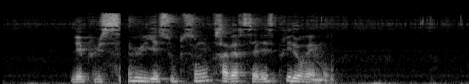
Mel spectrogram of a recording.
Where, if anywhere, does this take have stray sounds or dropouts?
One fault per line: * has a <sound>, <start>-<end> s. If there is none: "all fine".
* has a dropout, 1.2-1.3 s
